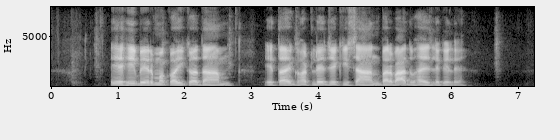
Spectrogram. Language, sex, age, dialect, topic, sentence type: Maithili, male, 25-30, Bajjika, banking, statement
